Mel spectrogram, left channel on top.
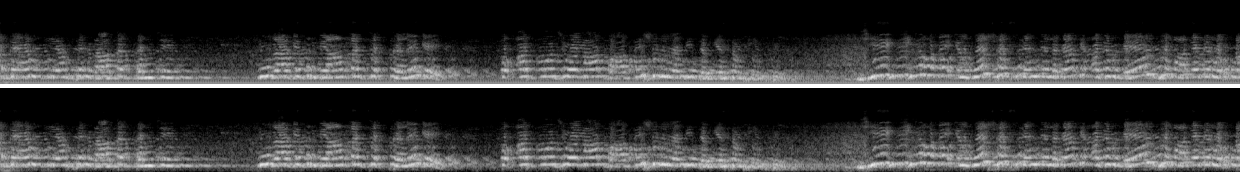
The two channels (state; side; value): noise; left; hum, 14 dB below the sound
